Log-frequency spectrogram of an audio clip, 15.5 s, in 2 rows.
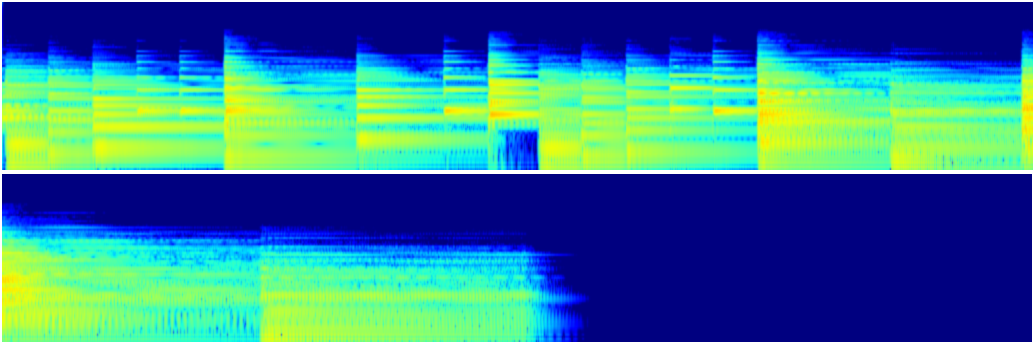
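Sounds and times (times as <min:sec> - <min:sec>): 
solo piano: 0:00.0 - 0:11.8.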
